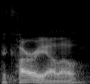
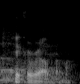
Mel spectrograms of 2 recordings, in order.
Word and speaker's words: Piccarello: It is not Picariello, because that would be how it's spelled, but it's Piccarello.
